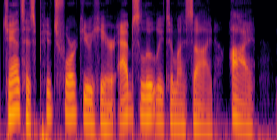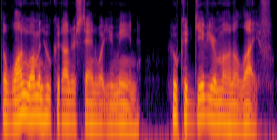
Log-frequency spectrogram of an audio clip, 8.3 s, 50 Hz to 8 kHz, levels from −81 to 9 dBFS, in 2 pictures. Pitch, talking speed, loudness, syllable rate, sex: 100 Hz, 180 wpm, -19 LUFS, 5.4 syllables/s, male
